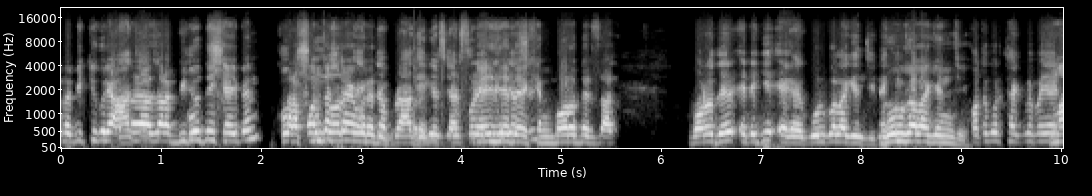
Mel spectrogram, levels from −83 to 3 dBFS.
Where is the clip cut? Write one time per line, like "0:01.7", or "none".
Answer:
0:04.0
